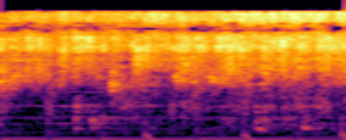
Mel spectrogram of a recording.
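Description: Water is sprayed forcefully onto a brick wall, a loud continuous gushing hiss with splashing and faint knocks throughout.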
